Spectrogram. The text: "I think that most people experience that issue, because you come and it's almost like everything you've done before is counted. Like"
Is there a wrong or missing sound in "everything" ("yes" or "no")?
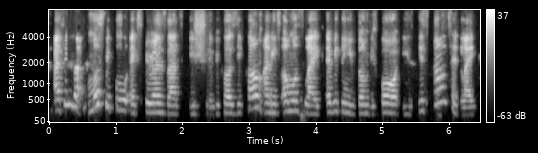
no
